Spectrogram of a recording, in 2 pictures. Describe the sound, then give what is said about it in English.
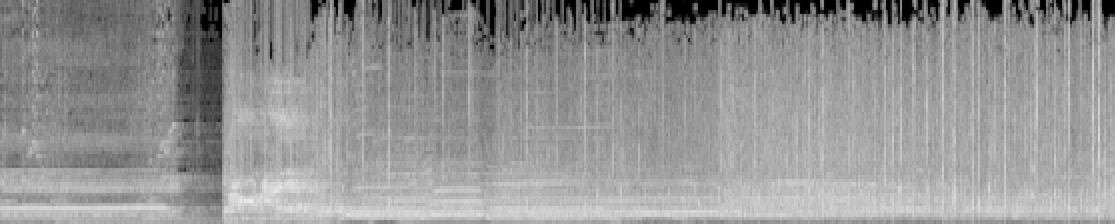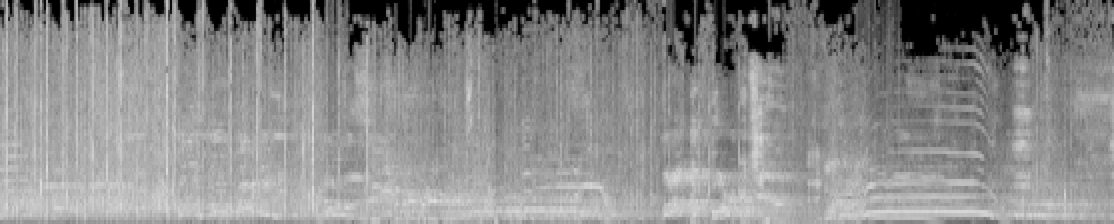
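A large crowd at Planet Comic Con, the biggest it has ever assembled in one room, bursts into loud, sustained applause and cheering after a brief lead-in, with high whoops and shouted voices rising over dense clapping for about twenty seconds. “Start off by saying this is the biggest crowd Planet Comic Con has ever assembled in one room.”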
